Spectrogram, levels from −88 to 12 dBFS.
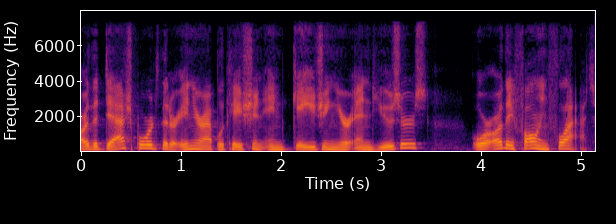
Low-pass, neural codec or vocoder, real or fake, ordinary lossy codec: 7.2 kHz; codec, 16 kHz in and 24 kHz out, 1 kbps, XY-Tokenizer; fake; AAC, 48 kbps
